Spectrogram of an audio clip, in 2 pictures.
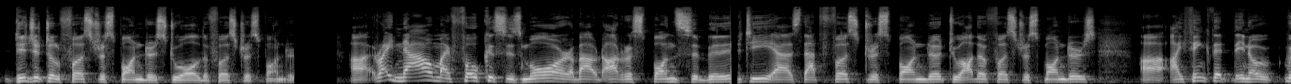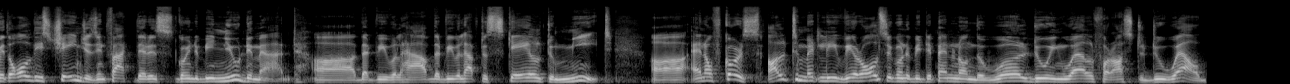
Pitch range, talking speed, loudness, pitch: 115-145 Hz, 185 wpm, -21 LUFS, 125 Hz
